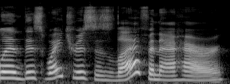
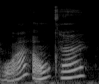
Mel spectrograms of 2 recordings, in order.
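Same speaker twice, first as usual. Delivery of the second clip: mildly shocked; 4 semitones higher, 5 dB quieter than usual. Acted. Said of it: "kinda shocked".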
